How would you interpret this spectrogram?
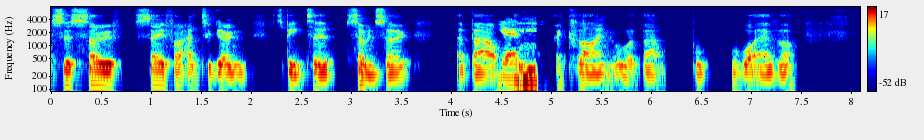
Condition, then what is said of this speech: Stuttering. As opposed to saying January, which I find quite hard to say.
